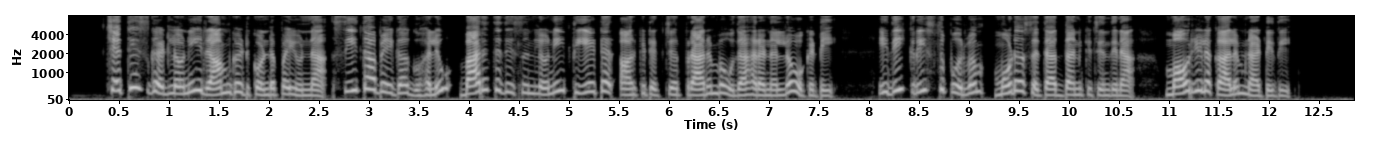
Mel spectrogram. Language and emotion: Telugu, neutral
